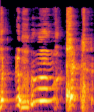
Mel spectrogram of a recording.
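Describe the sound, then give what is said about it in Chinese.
A voice imitates a fit of coughing by a man sitting on the ground clutching his throat with both hands: a strained, raspy vocal sound followed by three harsh, breathy coughs in quick succession, fairly loud and with no talking. “他双手捂着自己的喉咙，不住的连连的咳嗽。”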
